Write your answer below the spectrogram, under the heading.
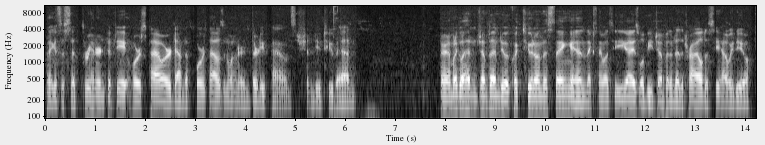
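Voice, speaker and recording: Walking through a vehicle build in a racing game, a host speaks in a low, steady voice at a moderate pace. A bad cold leaves him congested, but his casual commentary stays easygoing and methodical, with fillers scattered throughout.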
